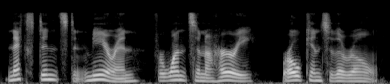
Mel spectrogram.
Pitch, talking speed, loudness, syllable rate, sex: 175 Hz, 185 wpm, -19 LUFS, 5.0 syllables/s, female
